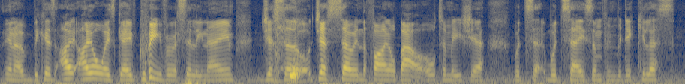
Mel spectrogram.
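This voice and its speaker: A man's voice: high voice, steady tone, normal speed, pushed and bright, smooth. A man hosting a casual chat about video games, stammering and often repeating the starts of his phrases. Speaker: host interviewing a guest.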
